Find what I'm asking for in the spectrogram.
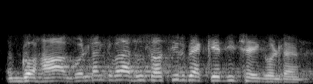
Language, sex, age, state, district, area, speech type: Maithili, male, 18-30, Bihar, Samastipur, urban, conversation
